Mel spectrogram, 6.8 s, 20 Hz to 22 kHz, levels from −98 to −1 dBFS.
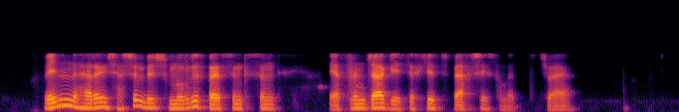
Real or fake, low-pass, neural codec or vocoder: fake; 3.6 kHz; codec, 24 kHz, 0.9 kbps, WavTokenizer, large speech release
